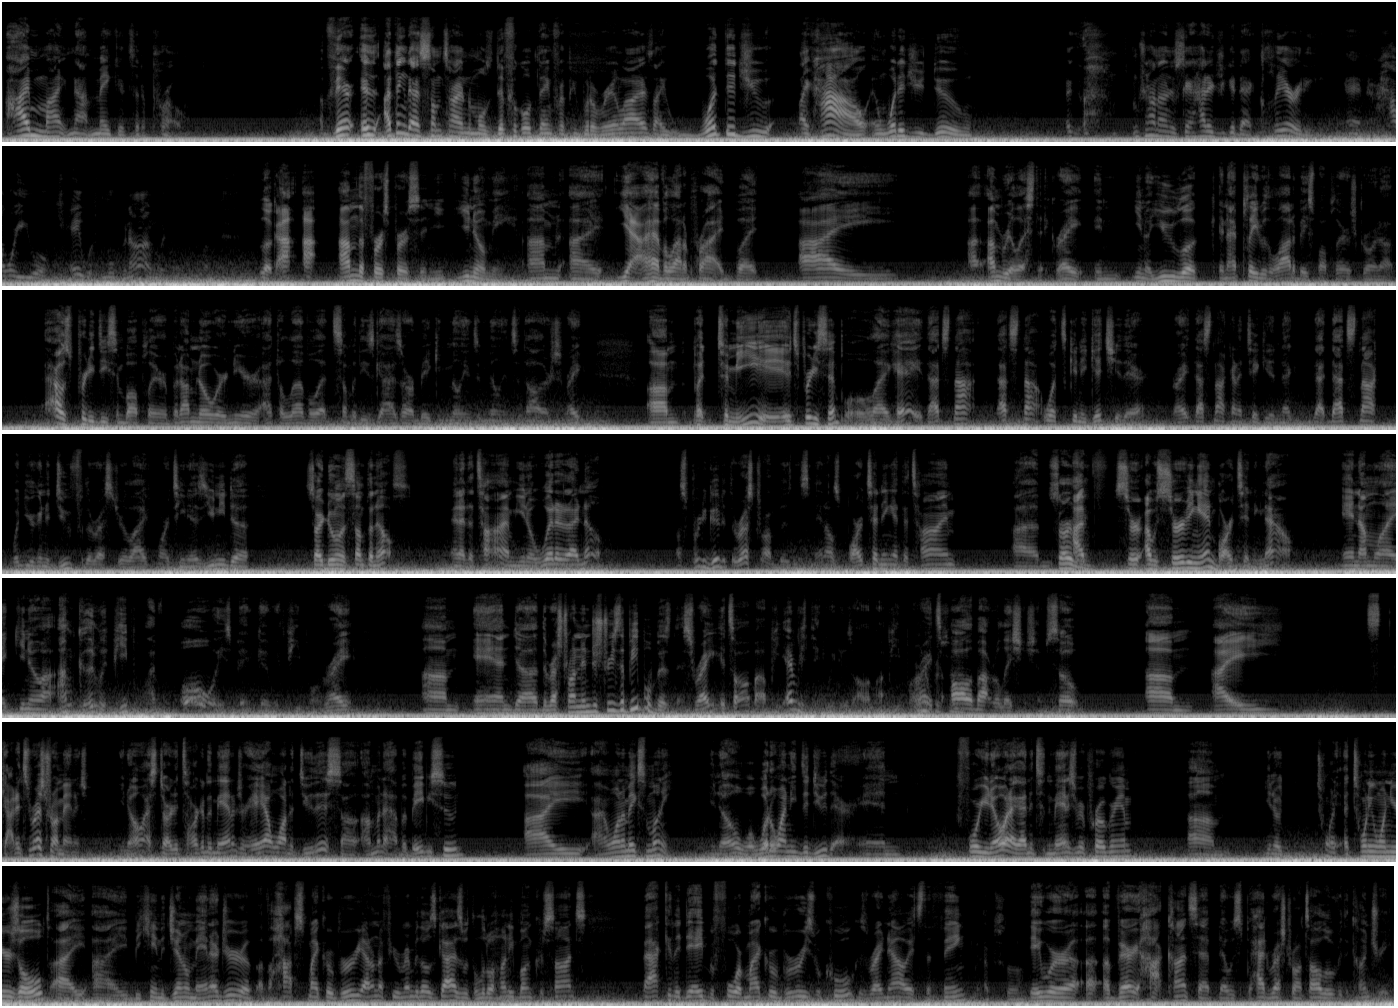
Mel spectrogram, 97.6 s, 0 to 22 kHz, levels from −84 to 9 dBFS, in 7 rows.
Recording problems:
low rumble; loud; throughout; 8 dB below the speech
electrical hum; faint; throughout; 60 Hz, 30 dB below the speech

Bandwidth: 14 kHz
